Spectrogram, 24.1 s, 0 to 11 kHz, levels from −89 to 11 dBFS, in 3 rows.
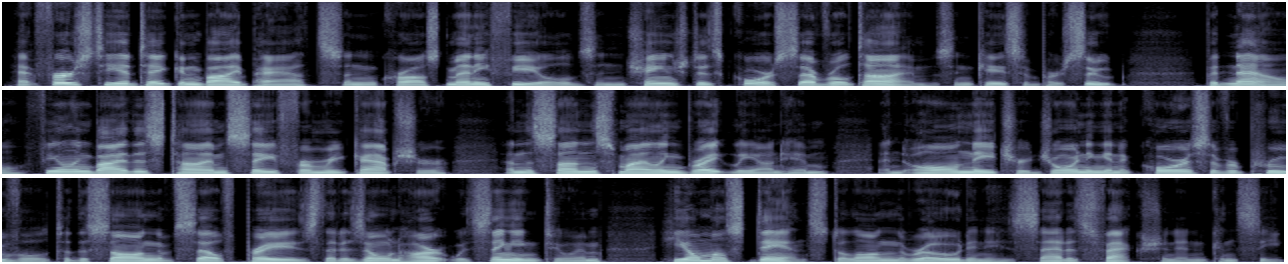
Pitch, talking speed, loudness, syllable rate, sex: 135 Hz, 175 wpm, -19 LUFS, 4.6 syllables/s, male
